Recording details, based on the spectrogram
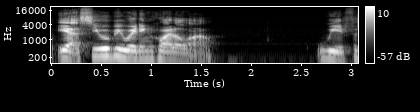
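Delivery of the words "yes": normal talking voice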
